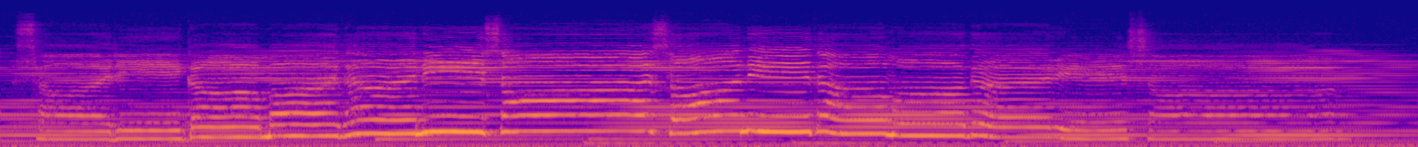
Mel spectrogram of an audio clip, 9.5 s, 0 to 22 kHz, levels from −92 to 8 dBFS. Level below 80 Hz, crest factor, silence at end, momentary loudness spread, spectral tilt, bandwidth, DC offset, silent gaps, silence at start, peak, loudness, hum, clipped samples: -46 dBFS; 16 dB; 0 s; 14 LU; -4.5 dB/octave; 11.5 kHz; under 0.1%; none; 0 s; -6 dBFS; -22 LUFS; 50 Hz at -45 dBFS; under 0.1%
